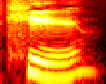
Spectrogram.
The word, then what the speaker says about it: Key: she came of age Elizabeth key pronounced K was born in colonial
